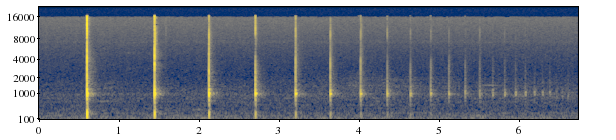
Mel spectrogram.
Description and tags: Out on the patio recording with a laptop and USB microphone. A racquetball bouncing naturally after being dropped.
ball, outdoor, atmosphere, patio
